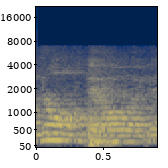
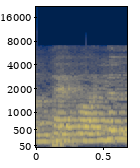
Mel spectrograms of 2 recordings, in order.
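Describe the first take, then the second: First: The first word non is said in full. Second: The first word is clipped to a short n. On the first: This is not the local way of saying it. "loro mica dicono" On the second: This is how the local people say it.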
